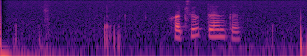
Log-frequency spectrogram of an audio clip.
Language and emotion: Russian, neutral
